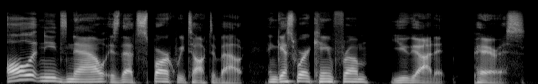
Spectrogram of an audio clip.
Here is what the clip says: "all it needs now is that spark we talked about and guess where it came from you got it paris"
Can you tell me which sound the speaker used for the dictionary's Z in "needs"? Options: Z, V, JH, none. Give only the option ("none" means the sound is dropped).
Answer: Z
